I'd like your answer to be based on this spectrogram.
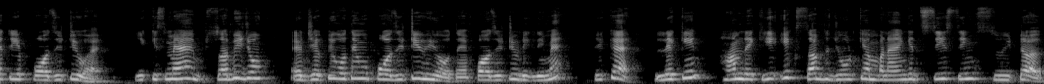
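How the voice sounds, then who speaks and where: Patient woman teaching grammar. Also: on the high side. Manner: patient, repeats points with check-ins. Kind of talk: explanatory lesson.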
